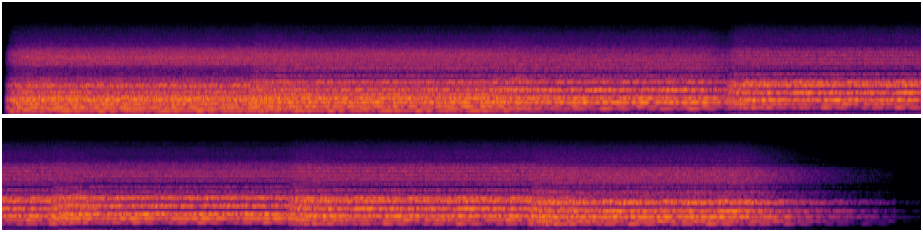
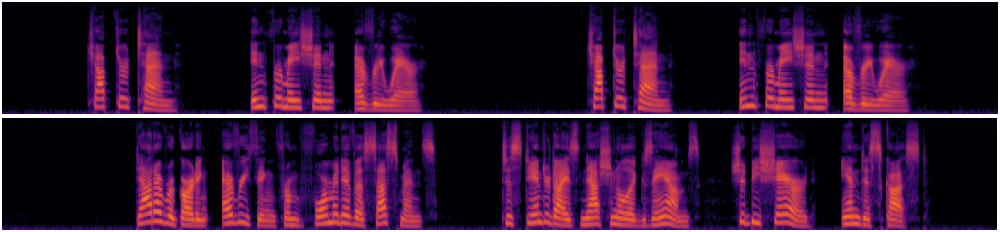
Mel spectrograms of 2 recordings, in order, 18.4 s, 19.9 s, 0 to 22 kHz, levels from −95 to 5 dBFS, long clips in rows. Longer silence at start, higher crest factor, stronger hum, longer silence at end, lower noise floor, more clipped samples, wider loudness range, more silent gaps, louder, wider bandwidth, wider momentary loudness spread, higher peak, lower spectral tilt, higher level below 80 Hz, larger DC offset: second, 0.05 s vs 0.85 s; second, 14 dB vs 22 dB; neither; about the same, 0.8 s vs 0.8 s; second, -66 dBFS vs -77 dBFS; neither; second, 1 LU vs 5 LU; neither; first, -28 LUFS vs -32 LUFS; second, 9 kHz vs over 20 kHz; second, 2 LU vs 13 LU; about the same, -14 dBFS vs -12 dBFS; first, -6.5 dB/octave vs -2.5 dB/octave; first, -66 dBFS vs -74 dBFS; neither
